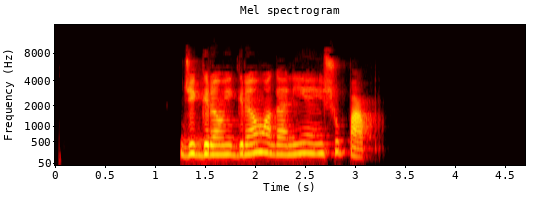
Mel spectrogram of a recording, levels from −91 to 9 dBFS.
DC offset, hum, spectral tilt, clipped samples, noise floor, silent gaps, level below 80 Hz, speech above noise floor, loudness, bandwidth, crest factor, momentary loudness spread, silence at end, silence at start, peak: under 0.1%; none; -4 dB/octave; under 0.1%; under -90 dBFS; none; -76 dBFS; over 66 dB; -24 LUFS; 9 kHz; 22 dB; 6 LU; 1.55 s; 1.25 s; -6 dBFS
